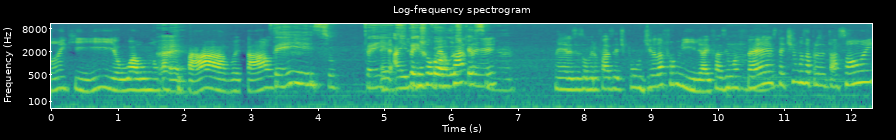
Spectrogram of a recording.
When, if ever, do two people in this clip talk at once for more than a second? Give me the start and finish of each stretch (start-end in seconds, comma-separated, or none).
4.9-6.7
